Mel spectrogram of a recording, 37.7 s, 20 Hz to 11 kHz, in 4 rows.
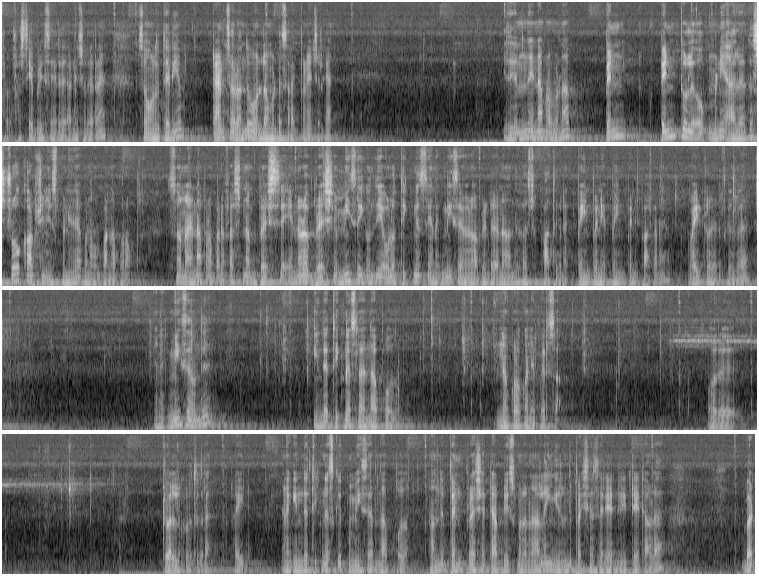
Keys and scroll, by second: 9.8 ctrl+=, 11.7 ctrl+=, 12.7 ctrl+=, 12.9 ctrl+space, 13.4 ctrl+=, 16.8 ctrl+z, 20.3 ctrl+z, 23.0 ctrl+z, 31.7 ctrl+z, 32.9 ctrl+z.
